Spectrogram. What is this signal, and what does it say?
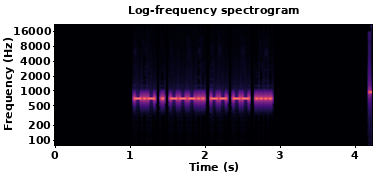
Morse code, heard as a keyed tone, about 40 wpm, 700 Hz. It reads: KE8MMH
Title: USA Call Signs - 6 Characters - 6x Character Spacing - 40wpm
